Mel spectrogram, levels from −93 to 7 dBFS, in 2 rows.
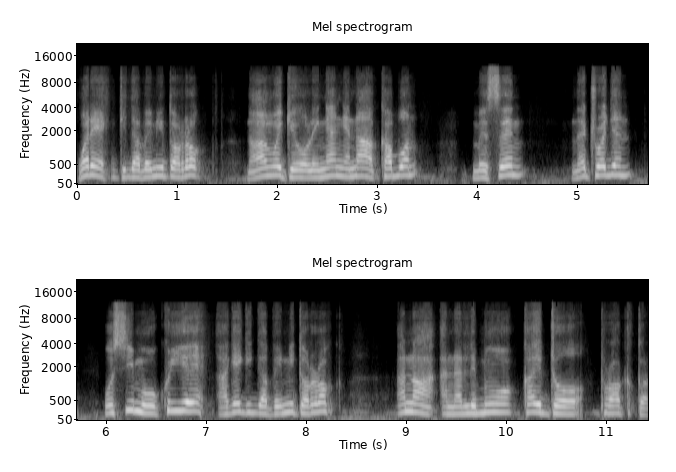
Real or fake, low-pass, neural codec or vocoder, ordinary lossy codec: fake; 10.8 kHz; codec, 16 kHz in and 24 kHz out, 0.9 kbps, LongCat-Audio-Codec, four codebook decoder; Opus, 16 kbps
